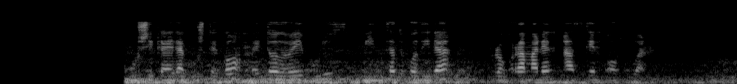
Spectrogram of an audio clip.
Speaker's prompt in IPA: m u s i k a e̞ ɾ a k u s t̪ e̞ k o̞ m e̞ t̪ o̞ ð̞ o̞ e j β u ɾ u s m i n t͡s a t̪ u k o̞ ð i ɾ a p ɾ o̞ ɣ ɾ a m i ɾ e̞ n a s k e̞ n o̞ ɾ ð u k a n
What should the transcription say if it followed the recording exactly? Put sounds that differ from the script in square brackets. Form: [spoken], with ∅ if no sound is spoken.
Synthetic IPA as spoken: m u s i k a e̞ ɾ a k u s t̪ e̞ k o̞ m e̞ t̪ o̞ ð̞ o̞ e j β u ɾ u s m i n t͡s a t̪ u k o̞ ð i ɾ a p ɾ o̞ ɣ ɾ a m [a] ɾ e̞ n a s k e̞ n o̞ ɾ ð u [∅] a n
